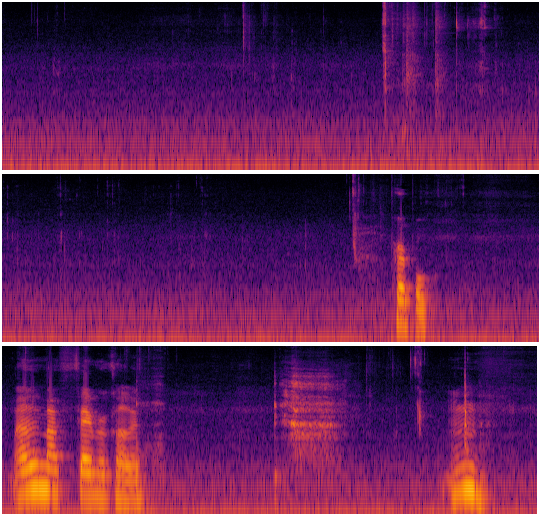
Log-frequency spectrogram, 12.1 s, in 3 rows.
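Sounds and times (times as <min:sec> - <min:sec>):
low steady hum: 0:00.0 - 0:12.0
wet chewing clicks and smacks: 0:01.8 - 0:05.7, 0:10.8 - 0:11.3.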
